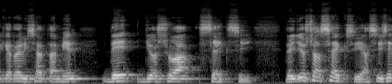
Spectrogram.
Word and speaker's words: Zirkzee: se dice Joshua sirse no es sirse es sexy así lo decía él en en un vídeo en el que bueno pues hablaba sobre cómo se pronunciaba su apellido dicho esto como siempre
